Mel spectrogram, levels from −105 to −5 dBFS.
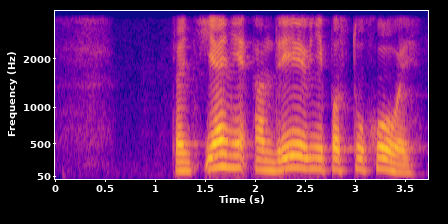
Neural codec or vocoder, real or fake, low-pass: none; real; 3.6 kHz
